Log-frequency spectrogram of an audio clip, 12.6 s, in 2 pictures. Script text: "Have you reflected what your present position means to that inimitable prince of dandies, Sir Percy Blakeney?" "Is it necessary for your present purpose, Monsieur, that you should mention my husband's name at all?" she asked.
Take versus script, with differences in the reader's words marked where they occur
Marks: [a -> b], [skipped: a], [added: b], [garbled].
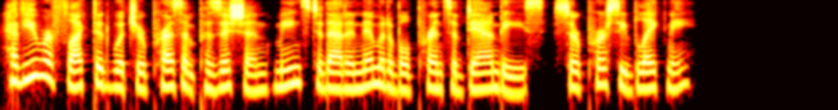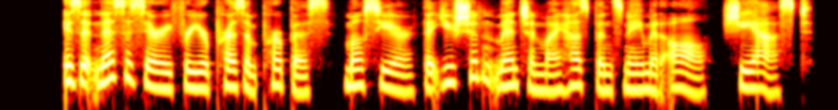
"Have you reflected what your present position means to that inimitable prince of dandies, Sir Percy Blakeney?" "Is it necessary for your present purpose, Monsieur, that you [should -> shouldn't] mention my husband's name at all?" she asked.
